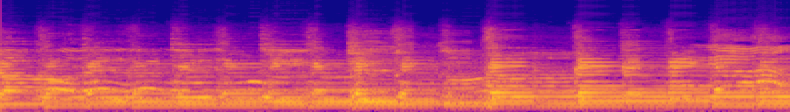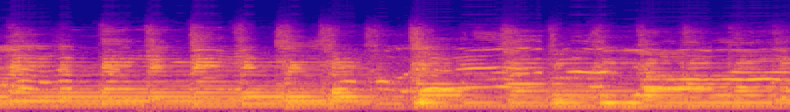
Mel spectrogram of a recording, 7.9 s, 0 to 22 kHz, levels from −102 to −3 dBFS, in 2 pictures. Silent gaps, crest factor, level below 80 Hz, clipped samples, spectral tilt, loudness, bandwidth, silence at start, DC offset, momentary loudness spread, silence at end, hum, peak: none; 18 dB; -62 dBFS; under 0.1%; -5.5 dB/octave; -20 LUFS; 10.5 kHz; 0 s; under 0.1%; 5 LU; 0 s; none; -2 dBFS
